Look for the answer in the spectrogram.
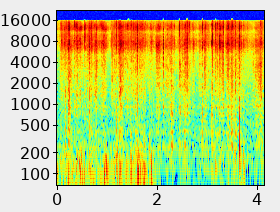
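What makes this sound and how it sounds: Long pink nails on both hands scratch quickly across a soft pink cable-knit knitted scarf. A dense, continuous crinkling and scratching texture rustles with soft low thumps and bright, hissy fibre scrapes, with no clear pauses.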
